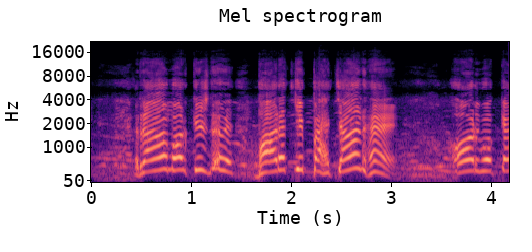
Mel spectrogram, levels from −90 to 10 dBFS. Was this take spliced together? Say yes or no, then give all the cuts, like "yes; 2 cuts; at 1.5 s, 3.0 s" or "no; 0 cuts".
no; 0 cuts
